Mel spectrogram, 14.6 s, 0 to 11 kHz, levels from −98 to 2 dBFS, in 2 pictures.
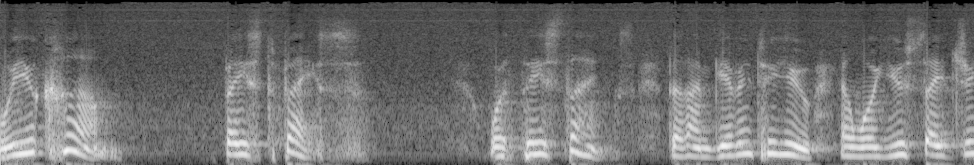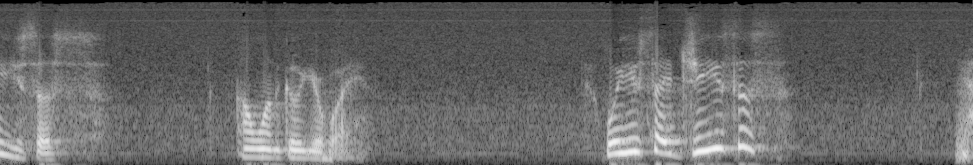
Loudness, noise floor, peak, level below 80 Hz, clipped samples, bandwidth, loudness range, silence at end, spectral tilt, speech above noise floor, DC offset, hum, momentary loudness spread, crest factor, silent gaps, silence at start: -12 LUFS; -42 dBFS; 0 dBFS; -52 dBFS; under 0.1%; 10.5 kHz; 5 LU; 0 s; -6.5 dB/octave; 31 dB; under 0.1%; 60 Hz at -40 dBFS; 20 LU; 14 dB; none; 0 s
